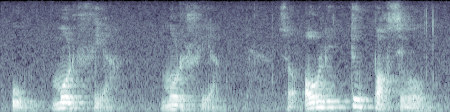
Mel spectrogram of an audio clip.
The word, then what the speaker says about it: Murcia: Again, the spelling will confuse the English speaker, but you must remember that when you see the letter U in Spanish, normally will sound like a double O. Murcia, Murcia.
